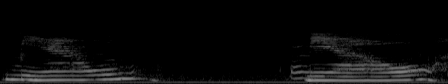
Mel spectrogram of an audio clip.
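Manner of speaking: lightly voiced high meow; cat meow. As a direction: meow like a kitty. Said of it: "what does a kitty cat say?".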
